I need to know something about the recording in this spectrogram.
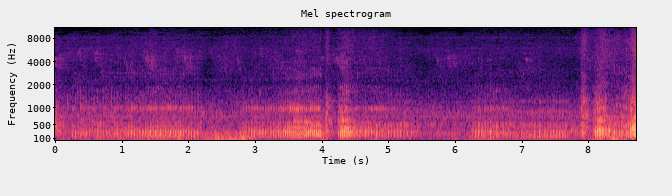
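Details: Tiger giving low, rumbling growls and moaning roars, some long and drawn out, with sudden louder bursts near the middle and the end of the sequence.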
